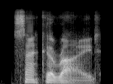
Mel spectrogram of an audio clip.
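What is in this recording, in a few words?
"saccharide", British English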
